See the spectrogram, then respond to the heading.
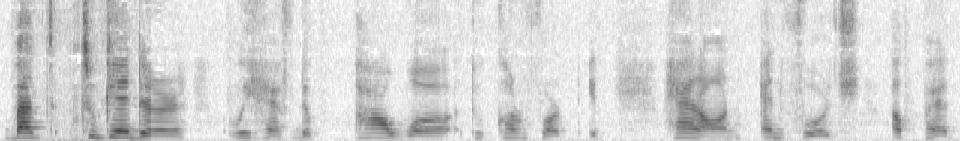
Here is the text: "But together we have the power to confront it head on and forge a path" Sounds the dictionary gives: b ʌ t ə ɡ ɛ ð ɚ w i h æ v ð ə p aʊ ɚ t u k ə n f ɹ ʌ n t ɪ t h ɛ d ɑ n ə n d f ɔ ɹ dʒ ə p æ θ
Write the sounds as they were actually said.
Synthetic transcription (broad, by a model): b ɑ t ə ɡ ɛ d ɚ w i h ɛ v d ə p aʊ ɚ t u k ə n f ʌ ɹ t ɪ t h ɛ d ɑ n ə n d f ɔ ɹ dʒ ə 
